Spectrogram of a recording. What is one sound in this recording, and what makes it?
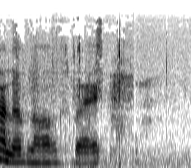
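A woman speaks close up.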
